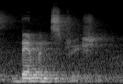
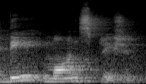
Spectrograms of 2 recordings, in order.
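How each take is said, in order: First: The stress does not fall on the syllable mon. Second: The stress falls on the second syllable, mon. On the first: The speaker calls it right. "It's demonstration" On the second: The speaker calls it wrong. "the way you're pronouncing it is demonstration. So the emphasis is on mon"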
